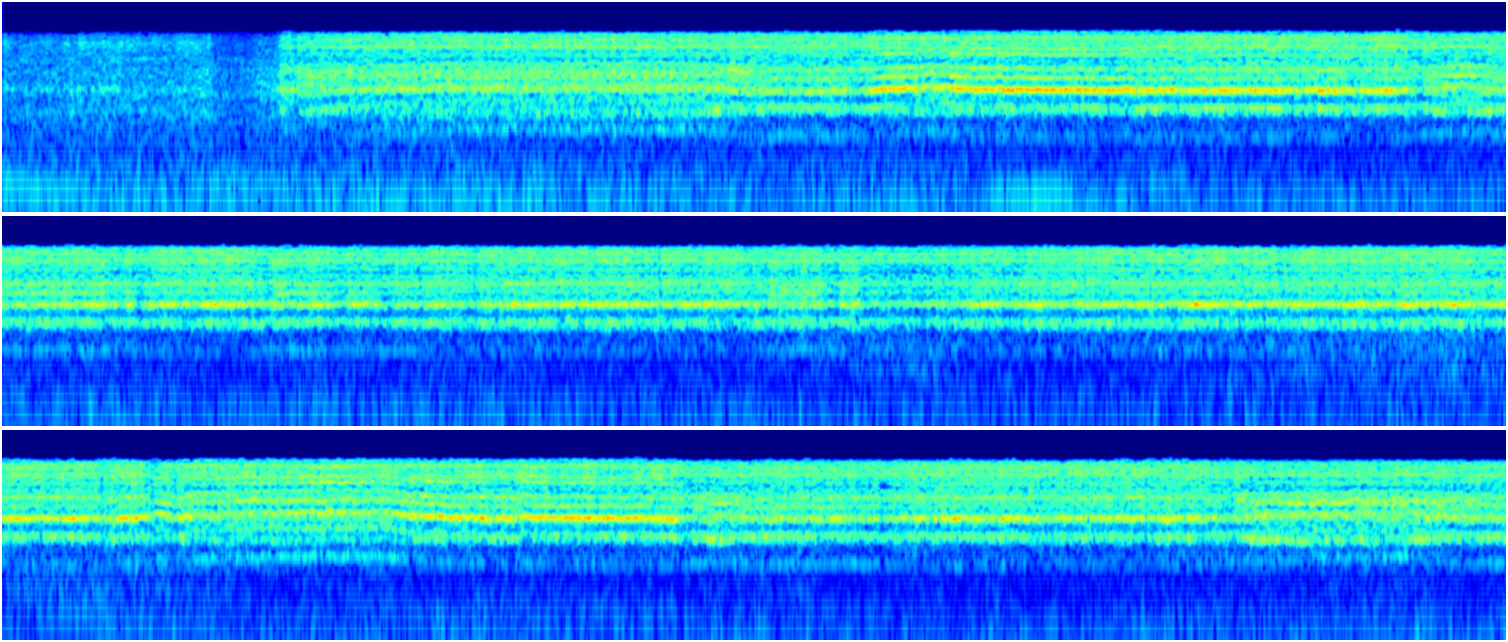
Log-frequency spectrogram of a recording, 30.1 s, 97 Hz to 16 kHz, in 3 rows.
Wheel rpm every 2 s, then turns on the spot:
30, 150, 160, 160, 160, 160, 160, 160, 160, 160, 160, 160, 160, 160, 160.
none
